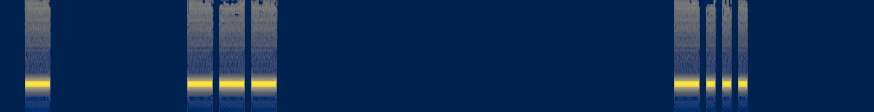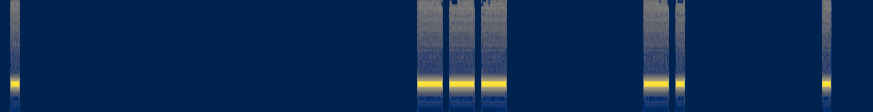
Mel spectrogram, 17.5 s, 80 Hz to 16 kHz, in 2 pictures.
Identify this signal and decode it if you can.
Morse code, heard as a keyed tone, about 15 wpm, spaced as for 5 wpm, 1000 Hz. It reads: TO BE ONE
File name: qotdfiles / 5wpm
